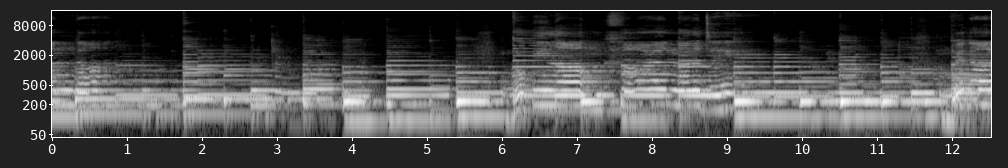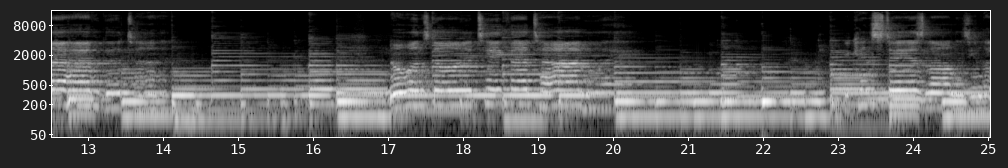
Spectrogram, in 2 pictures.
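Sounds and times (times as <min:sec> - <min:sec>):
man singing: 0:00.0 - 0:01.5, 0:05.8 - 0:09.8, 0:11.6 - 0:14.6, 0:16.6 - 0:20.7, 0:22.9 - 0:25.0
acoustic guitar: 0:00.0 - 0:25.0.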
